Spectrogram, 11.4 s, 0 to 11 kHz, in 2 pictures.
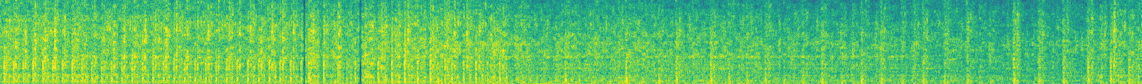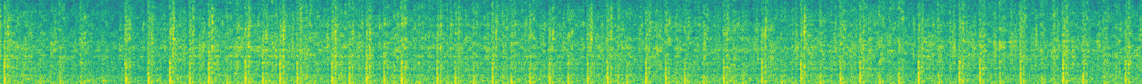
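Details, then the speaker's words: Harley-Davidson Ironhead Sportster 1000cc during final carb setup: lumpy V-twin beat, steady low thudding with no misses, idles cleanly and evenly; runs better than ever, though still feels slightly lean under acceleration. "Happy Days I can't believe that that's fantastic that's a lot better than it's ever been probably still needs a little bit of darling and it feels a little bit lean under acceleration"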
